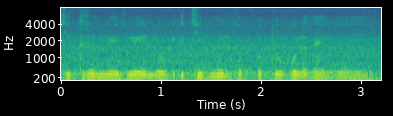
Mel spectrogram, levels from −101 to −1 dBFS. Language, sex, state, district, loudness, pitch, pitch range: Hindi, male, Arunachal Pradesh, Lower Dibang Valley, -15 LUFS, 110 Hz, 105-115 Hz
